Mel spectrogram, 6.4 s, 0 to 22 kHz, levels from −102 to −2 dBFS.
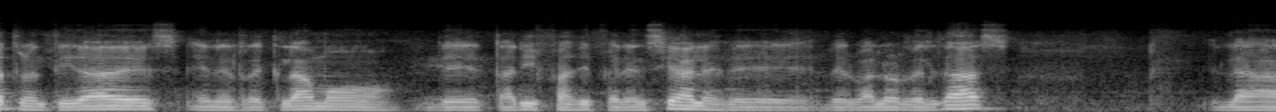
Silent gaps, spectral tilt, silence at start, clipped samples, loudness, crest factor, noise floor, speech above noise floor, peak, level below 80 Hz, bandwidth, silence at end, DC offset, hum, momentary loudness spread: none; -7 dB/octave; 0 s; under 0.1%; -30 LUFS; 18 dB; -59 dBFS; 30 dB; -12 dBFS; -58 dBFS; 9.2 kHz; 0 s; under 0.1%; none; 9 LU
